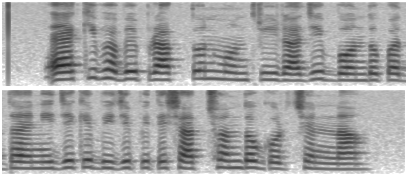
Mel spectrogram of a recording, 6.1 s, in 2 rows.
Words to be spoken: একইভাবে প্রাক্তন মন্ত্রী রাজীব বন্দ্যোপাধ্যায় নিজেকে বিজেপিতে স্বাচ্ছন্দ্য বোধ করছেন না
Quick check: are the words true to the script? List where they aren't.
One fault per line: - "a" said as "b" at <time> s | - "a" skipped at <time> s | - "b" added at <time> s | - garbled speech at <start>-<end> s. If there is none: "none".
- "বোধ" skipped at 4.9 s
